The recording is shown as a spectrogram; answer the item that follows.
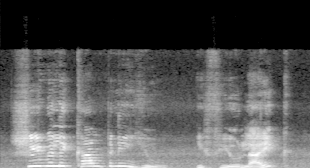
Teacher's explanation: That is said to be an afterthought. So whenever terminal tone group is intended as an afterthought, it has a rising tone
